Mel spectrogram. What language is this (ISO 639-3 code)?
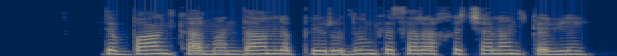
pus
